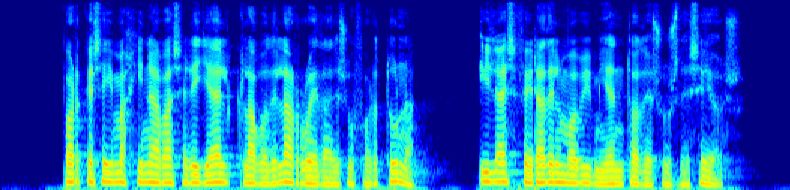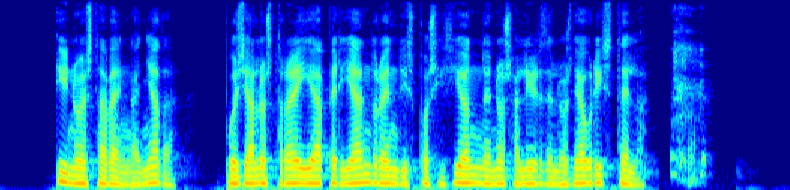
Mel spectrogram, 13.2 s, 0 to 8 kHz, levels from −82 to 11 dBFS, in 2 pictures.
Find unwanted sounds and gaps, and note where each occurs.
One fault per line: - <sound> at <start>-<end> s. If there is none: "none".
- sneeze at 12.2-12.5 s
